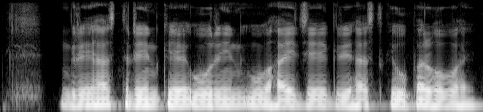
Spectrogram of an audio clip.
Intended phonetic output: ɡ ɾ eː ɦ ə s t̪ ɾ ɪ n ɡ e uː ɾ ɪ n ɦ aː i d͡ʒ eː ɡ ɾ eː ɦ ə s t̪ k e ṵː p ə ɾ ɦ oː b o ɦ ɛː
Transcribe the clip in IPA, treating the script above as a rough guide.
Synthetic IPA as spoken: ɡ ɾ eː ɦ ə s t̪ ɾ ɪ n k e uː ɾ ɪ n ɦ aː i d͡ʒ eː ɡ ɾ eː ɦ ə s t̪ k e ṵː p ə ɾ ɦ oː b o ɦ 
